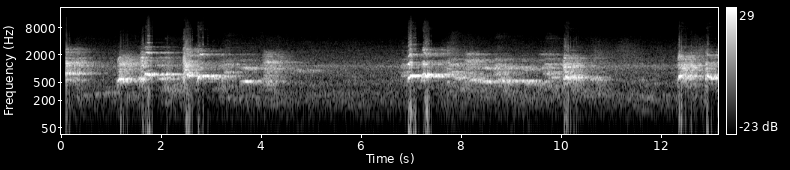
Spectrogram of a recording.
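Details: Several dogs at a dog daycare in Rhode Island, recorded 7 March 2014, barking and yipping in overlapping bursts, clustered in loud rapid runs around one, seven and twelve seconds, with quieter gaps between.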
